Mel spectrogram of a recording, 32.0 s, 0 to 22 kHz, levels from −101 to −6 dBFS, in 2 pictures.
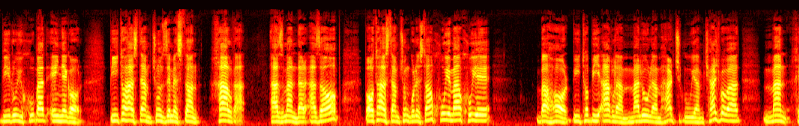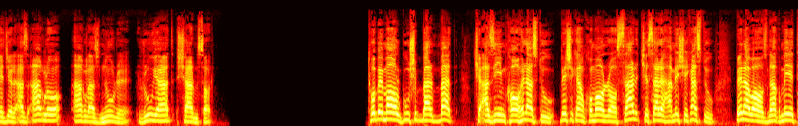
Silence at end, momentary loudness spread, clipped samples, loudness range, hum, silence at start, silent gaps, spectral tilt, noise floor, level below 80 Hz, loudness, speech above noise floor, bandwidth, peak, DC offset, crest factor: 0.05 s; 10 LU; under 0.1%; 5 LU; none; 0 s; 20.58-23.29 s; -5 dB/octave; -63 dBFS; -60 dBFS; -18 LUFS; 45 dB; 15.5 kHz; -2 dBFS; under 0.1%; 16 dB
